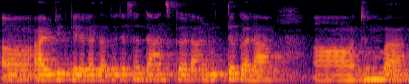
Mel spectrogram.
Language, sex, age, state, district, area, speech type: Marathi, female, 45-60, Maharashtra, Akola, urban, spontaneous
